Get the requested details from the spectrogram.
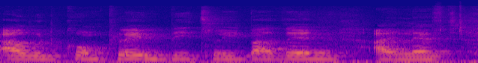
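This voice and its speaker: Recorded with audible room echo and noticeable background noise, a woman at medium pitch speaks fairly slowly. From Tanzania. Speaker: retired civil servant and equality campaigner. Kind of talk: interview.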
